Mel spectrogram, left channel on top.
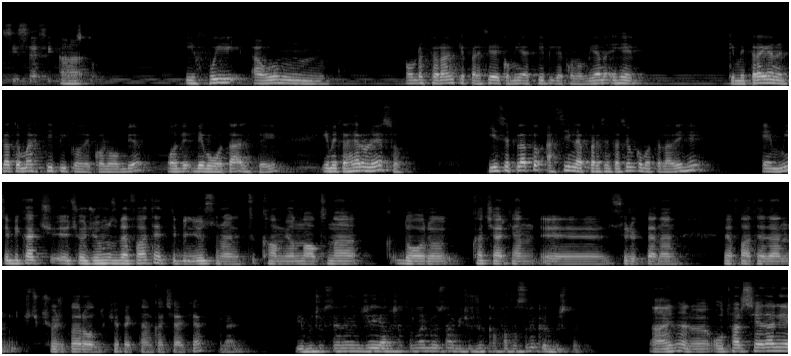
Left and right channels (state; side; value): different; both; correlation 0.00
